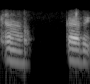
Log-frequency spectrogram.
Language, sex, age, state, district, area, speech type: Malayalam, female, 18-30, Kerala, Wayanad, rural, conversation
